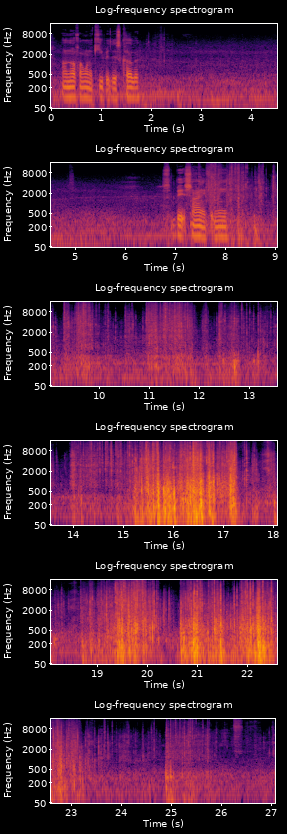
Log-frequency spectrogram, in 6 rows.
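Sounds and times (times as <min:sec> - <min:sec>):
packaging crinkling and rustling: 0:07.2 - 0:27.0.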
